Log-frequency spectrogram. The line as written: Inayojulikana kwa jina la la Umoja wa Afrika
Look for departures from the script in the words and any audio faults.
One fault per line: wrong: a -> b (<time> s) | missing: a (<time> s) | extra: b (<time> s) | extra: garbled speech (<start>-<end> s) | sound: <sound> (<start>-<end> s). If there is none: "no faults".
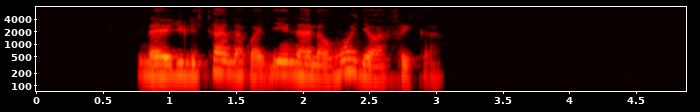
missing: la (2.2 s)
